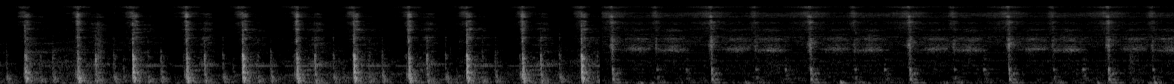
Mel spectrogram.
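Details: Stevens Model Dockyard steam engine running slowly before restoration: a sharp, regular knock every turn, about two per second, from a slack big end bearing. Owner also suspects the piston is hitting the lower cylinder end cover.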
